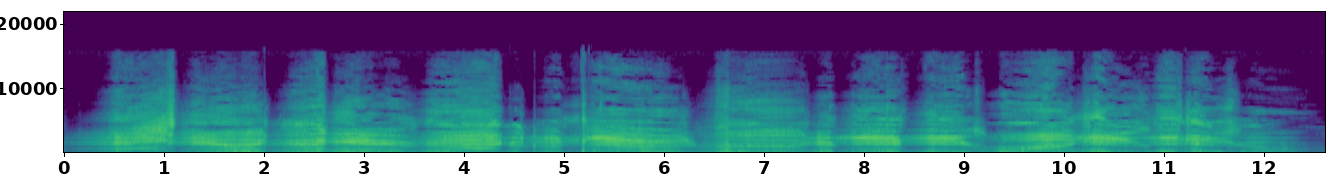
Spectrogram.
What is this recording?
Demon Ghost Speaking 1
Recording of me speaking gibberish that has been highly altered to sound like a demon "speaking".
demon, devil, evil, ghost, ghostly, gibberish, language, nightmare, paranormal, sinister, snarl, snarling, speak, speaking, spectre, words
